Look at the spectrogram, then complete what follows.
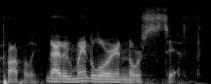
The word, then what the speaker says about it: Sith: Neither Mandalorian nor Sith. Not without stealing it. Yeah. It's not pronounced scythe. Sith. Sith.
